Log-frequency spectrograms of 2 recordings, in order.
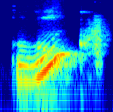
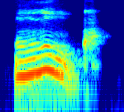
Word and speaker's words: лук: послухайте як вимовляються слово лук і люк Варто звернути увагу на різницю у вимові перших звуків у цих словах лук звук лох юк звук л у слові лук перший звук твердий л - ло ло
